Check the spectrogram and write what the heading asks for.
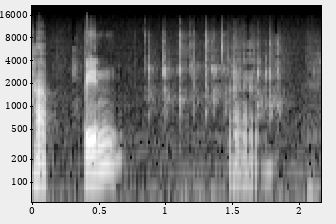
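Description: Typing on a computer keyboard: a quick, irregular run of key clicks as a short line of code is typed.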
